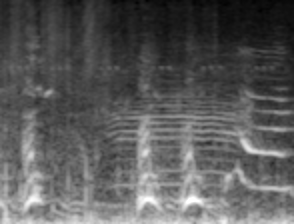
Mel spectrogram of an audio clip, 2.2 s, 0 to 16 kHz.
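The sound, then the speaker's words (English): Black Welsh Mountain sheep bleat on a 40-acre sheep farm outside Paonia, Colorado: a few short, wavering calls of moderate pitch over low background noise. “It's a sunny morning at Desert Weir, a 40-acre sheep farm outside of Paonia, Colorado. Uji McGuire and her husband own this farm. They raise black Welsh mountain sheep.”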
